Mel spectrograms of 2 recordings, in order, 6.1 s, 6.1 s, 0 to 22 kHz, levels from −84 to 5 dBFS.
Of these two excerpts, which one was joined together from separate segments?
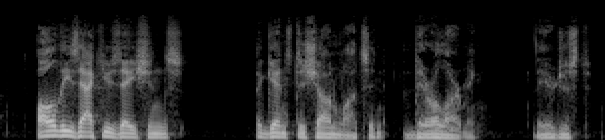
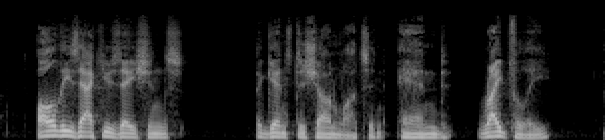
first; 1 cut; at 3.9 s

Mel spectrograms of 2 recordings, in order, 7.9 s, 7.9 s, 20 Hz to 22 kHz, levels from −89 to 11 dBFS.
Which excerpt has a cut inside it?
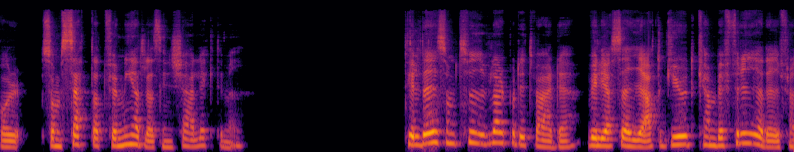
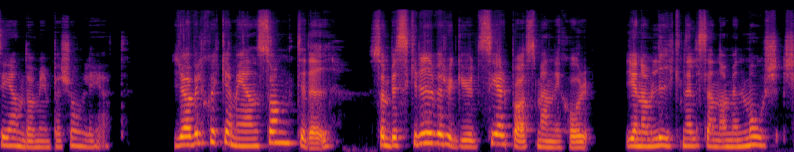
second; 1 cut; at 1.7 s

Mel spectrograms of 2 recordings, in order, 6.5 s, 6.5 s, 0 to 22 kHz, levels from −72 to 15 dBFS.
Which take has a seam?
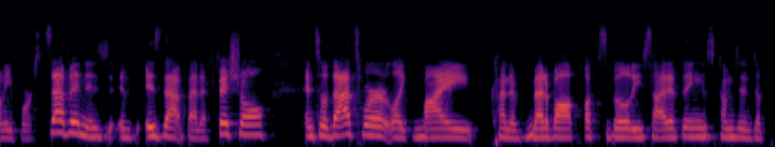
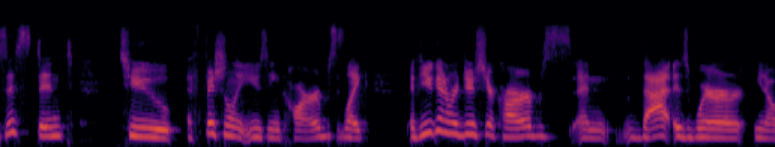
second; 1 cut; at 2.8 s

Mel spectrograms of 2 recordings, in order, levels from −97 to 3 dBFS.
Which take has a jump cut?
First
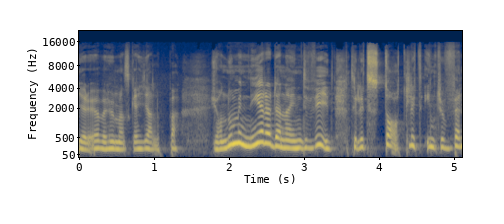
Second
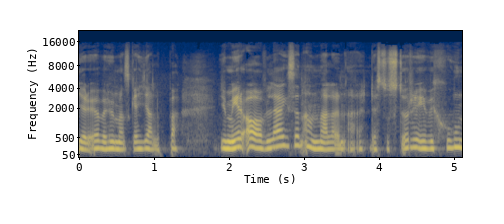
first; 1 cut; at 1.7 s

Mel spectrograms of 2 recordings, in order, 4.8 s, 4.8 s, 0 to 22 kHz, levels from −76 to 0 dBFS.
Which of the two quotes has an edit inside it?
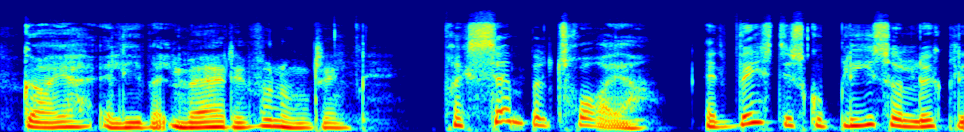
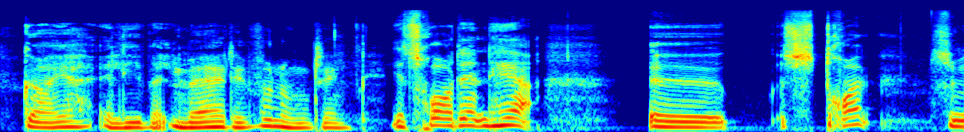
second; 1 cut; at 1.9 s

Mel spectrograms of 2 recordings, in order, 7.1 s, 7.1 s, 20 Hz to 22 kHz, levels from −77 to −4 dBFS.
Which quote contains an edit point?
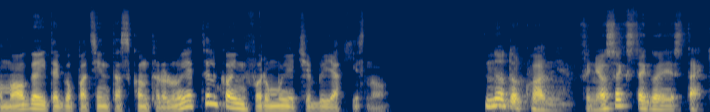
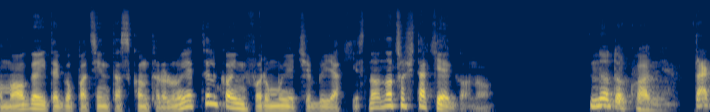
first; 2 cuts; at 3.7 s, 5.8 s

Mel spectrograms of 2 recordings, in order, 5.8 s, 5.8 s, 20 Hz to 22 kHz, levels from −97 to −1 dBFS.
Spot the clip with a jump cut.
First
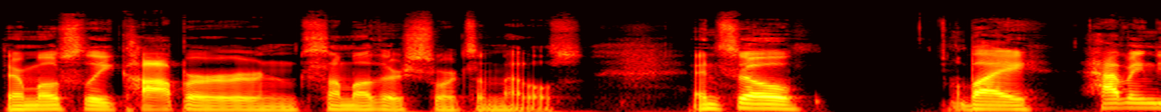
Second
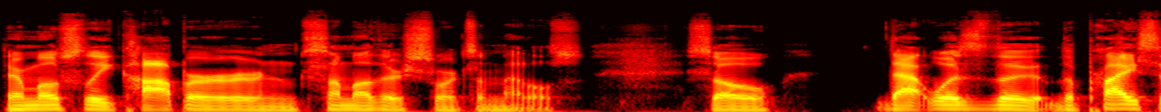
second; 1 cut; at 3.4 s

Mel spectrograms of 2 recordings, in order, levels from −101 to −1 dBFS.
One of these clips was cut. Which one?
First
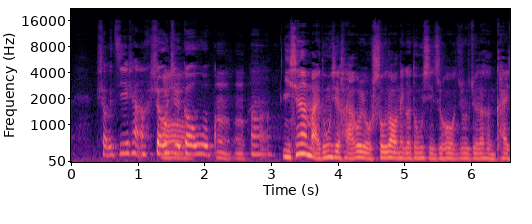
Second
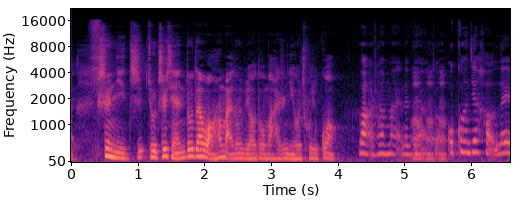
first; 1 cut; at 2.1 s

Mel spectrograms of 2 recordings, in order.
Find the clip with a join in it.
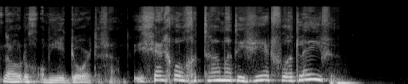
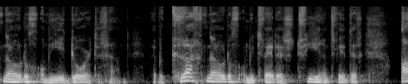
first; 1 cut; at 1.3 s

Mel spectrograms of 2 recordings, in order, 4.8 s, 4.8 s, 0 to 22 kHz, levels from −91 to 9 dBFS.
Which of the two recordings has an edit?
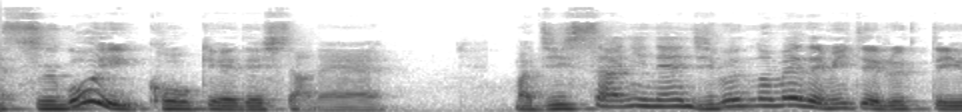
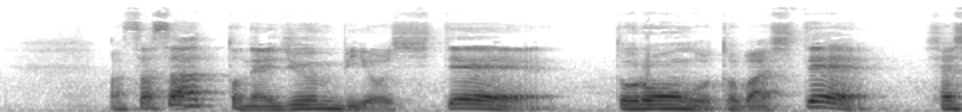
first; 1 cut; at 2.4 s

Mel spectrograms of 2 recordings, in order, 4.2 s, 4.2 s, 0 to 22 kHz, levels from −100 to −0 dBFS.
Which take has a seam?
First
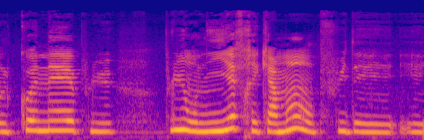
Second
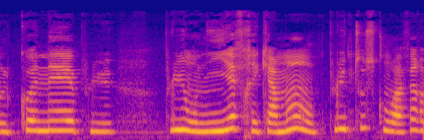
first; 1 cut; at 3.2 s

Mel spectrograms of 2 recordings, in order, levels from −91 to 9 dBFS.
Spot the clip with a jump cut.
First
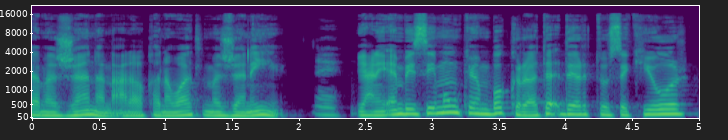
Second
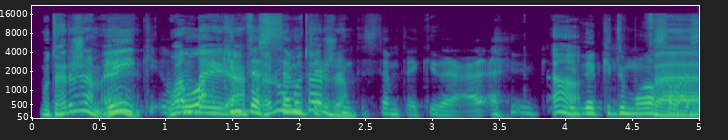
first; 1 cut; at 2.4 s

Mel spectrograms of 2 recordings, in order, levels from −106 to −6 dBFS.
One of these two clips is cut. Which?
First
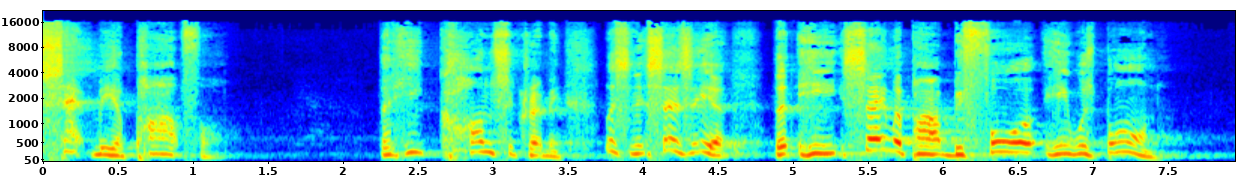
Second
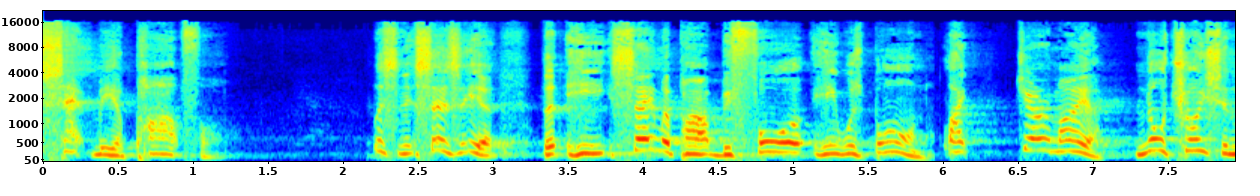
second; 2 cuts; at 2.2 s, 5.9 s

